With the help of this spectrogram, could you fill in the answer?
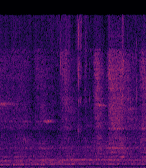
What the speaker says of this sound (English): We'll just let the train go by,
